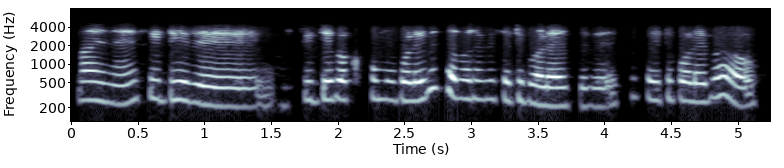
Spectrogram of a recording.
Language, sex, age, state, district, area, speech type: Odia, female, 18-30, Odisha, Cuttack, urban, conversation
